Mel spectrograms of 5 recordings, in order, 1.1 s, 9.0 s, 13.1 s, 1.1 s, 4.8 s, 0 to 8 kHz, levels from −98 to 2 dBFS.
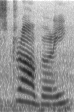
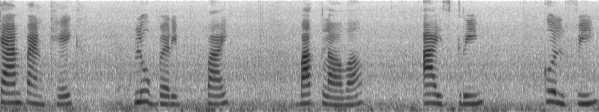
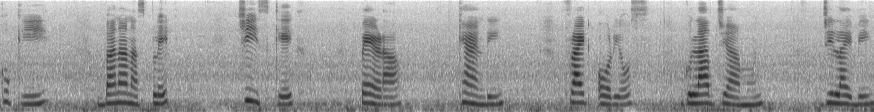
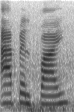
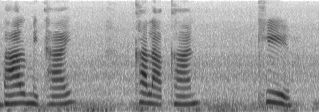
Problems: constant background noise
